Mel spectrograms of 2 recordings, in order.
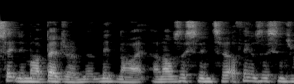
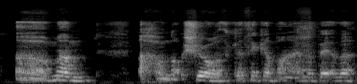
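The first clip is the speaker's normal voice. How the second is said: feigned high, creaky sick-in-bed voice; 5 semitones higher than usual. Retelling his reply as mum comes up to wake him, in a fake sick voice. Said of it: "Did you put on your sick voice?".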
